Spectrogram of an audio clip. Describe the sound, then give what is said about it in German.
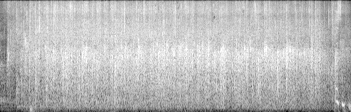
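An audience bursts into sustained applause for God, a dense, even wash of many hands clapping at steady loudness for several seconds before easing off slightly at the end. “Das ist doch Grund genug, einen Applaus mal Gott zu geben, oder?”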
